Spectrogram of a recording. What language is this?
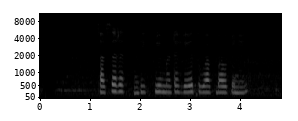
Sinhala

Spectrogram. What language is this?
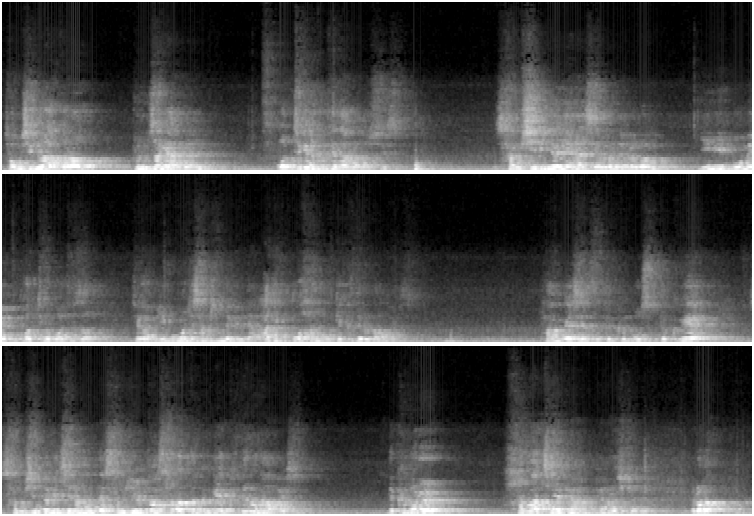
Korean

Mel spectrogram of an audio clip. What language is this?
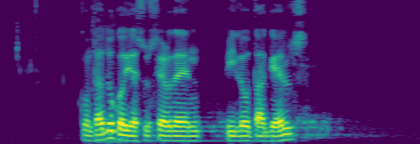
Basque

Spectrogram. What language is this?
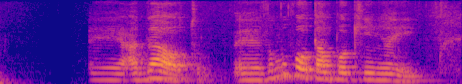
Portuguese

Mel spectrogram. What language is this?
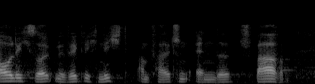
German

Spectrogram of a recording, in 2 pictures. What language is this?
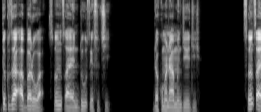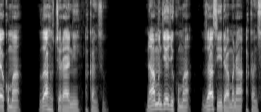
Hausa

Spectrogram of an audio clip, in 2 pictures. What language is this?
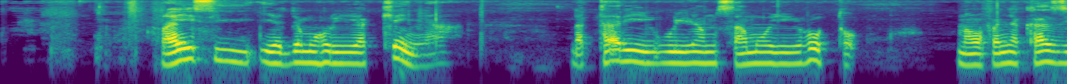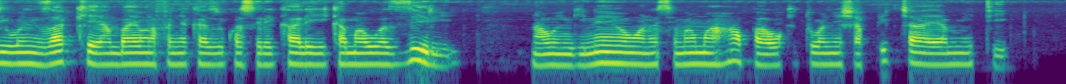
Swahili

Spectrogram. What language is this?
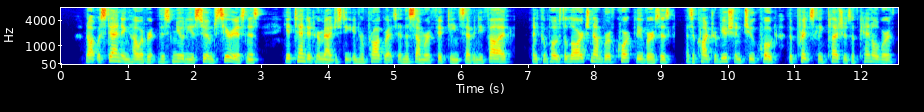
English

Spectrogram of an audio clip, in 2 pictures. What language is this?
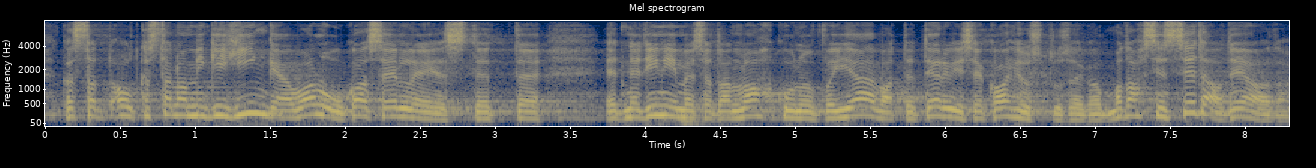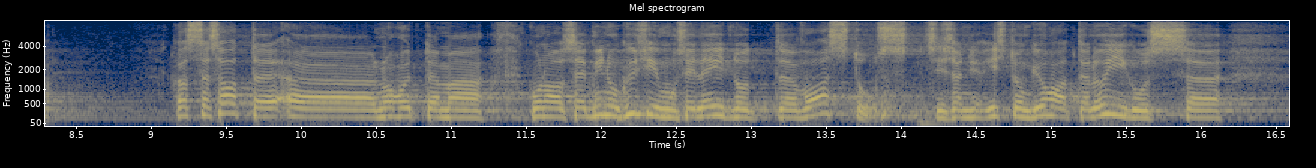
Estonian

